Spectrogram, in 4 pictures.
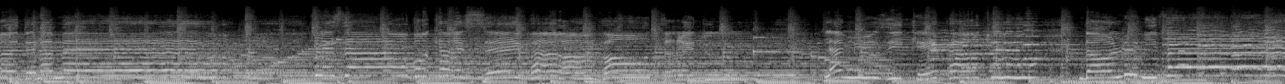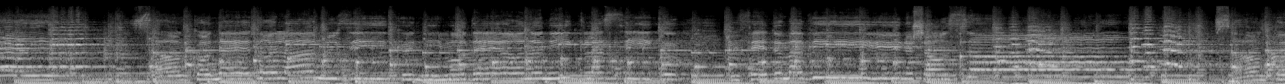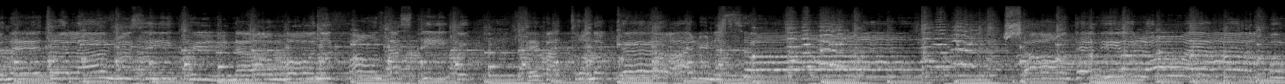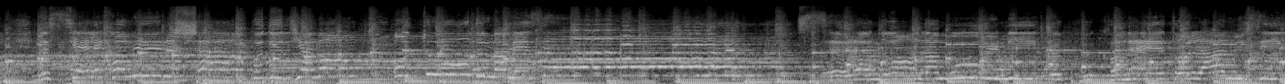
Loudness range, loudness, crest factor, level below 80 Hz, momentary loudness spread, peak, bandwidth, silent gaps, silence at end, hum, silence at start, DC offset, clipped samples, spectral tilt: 2 LU; -17 LUFS; 16 dB; -28 dBFS; 4 LU; -2 dBFS; 16.5 kHz; none; 0 s; none; 0 s; under 0.1%; under 0.1%; -5 dB/octave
